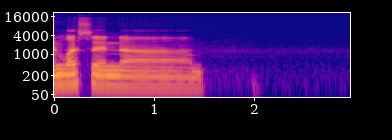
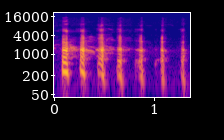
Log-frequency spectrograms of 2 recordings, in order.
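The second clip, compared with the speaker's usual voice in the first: high-pitched cackling laugh; 14 semitones higher, 5 dB louder than usual. Real, not acted. Cracks up at the French grape joke, high laugh. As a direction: burst out in high, louder laughter.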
